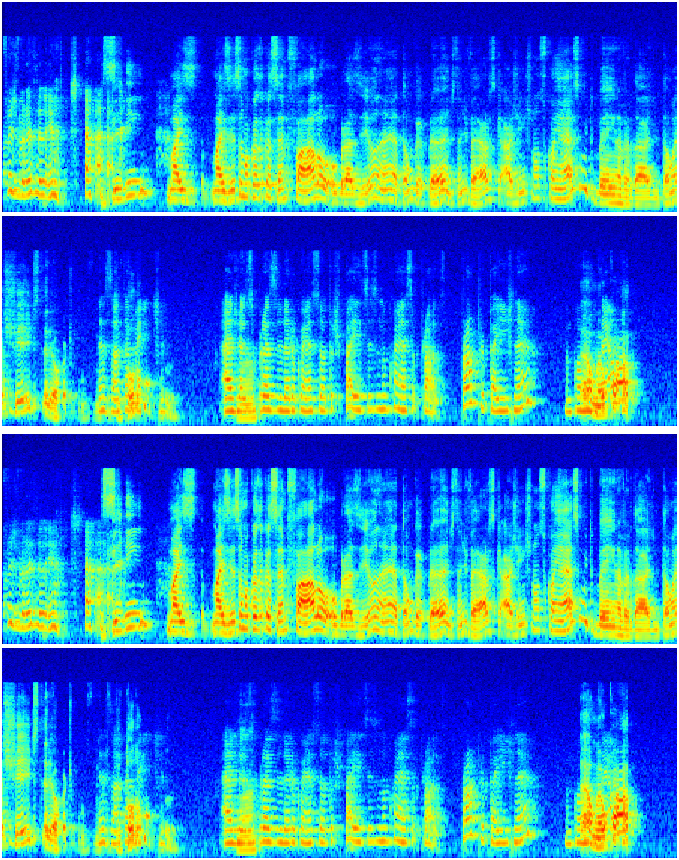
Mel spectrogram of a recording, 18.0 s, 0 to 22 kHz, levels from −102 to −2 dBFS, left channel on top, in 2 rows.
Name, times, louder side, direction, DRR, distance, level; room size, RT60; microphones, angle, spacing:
voice 1, 0.0-1.6 2.0-2.2 9.0-9.2 10.3-11.2 11.9-14.8 15.1-16.1 16.5-17.3, left 2 dB, 45° left, 2.0 m, -31 dB
voice 2, 1.5-9.8 10.0-11.3 12.1-12.3 16.7-17.3, right 3 dB, 80° right, 1.1 m, -25 dB
10.5 x 9.9 x 5.2 m
head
